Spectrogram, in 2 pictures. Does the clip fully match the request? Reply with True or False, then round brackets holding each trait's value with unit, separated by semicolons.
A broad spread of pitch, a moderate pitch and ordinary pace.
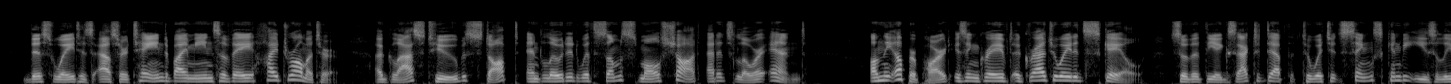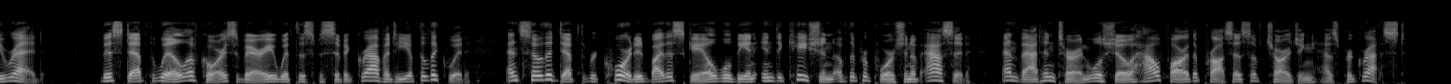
True (5.8 semitones; 145 Hz; 185 wpm)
